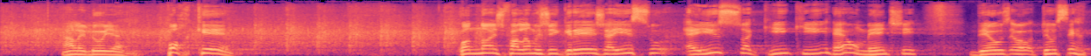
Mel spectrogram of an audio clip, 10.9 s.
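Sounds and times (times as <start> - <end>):
audience applause: 0.0 - 6.8
speech: 0.6 - 2.4, 4.6 - 10.9.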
